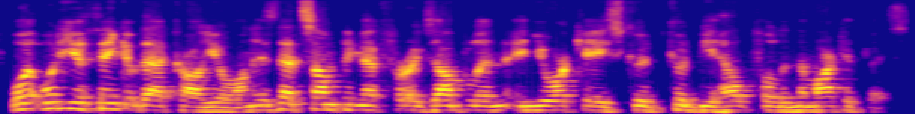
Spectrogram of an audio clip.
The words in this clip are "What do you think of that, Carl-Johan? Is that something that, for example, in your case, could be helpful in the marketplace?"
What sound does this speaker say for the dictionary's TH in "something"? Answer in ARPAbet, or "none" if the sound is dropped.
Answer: TH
